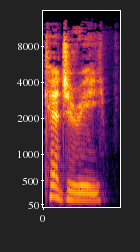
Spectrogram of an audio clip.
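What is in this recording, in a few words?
"kedgeree", British English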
